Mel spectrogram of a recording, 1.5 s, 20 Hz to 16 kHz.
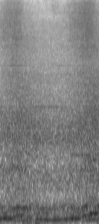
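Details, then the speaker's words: Mercedes CL65 AMG V12 after repair, under acceleration; deep, even roar pulling hard with a smoothly climbing note, no stumble or popping; shortly afterwards misfired with check engine light; normal acceleration. "super smooth V12 power right there come on baby you can do it all right guys car is running really nice and smooth"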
